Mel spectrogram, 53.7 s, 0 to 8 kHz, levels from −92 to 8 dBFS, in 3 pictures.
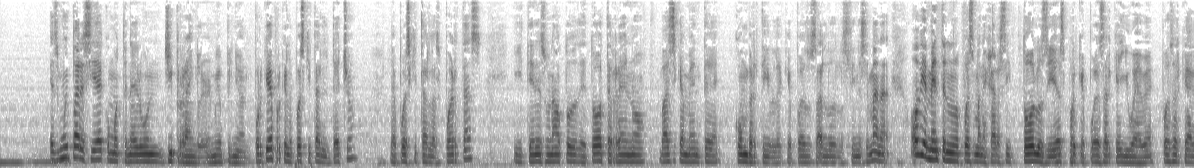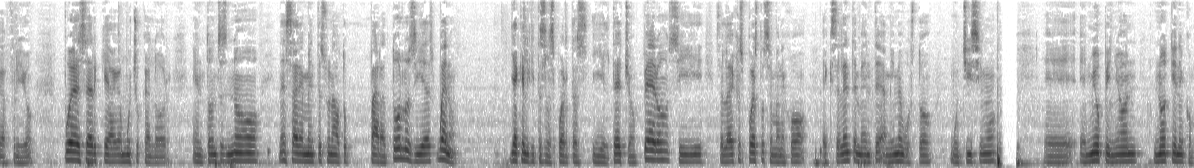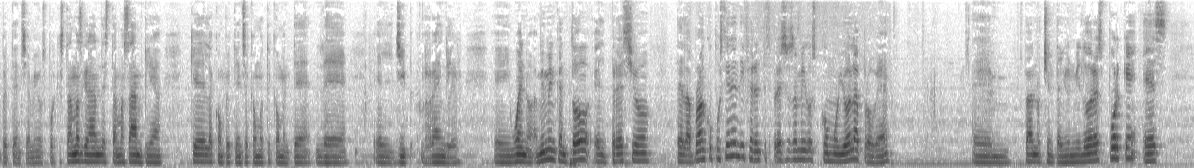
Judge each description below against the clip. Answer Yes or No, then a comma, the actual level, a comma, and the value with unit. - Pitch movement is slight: No, average, 3.3 semitones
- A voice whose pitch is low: Yes, low, 120 Hz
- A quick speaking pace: No, average, 170 wpm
